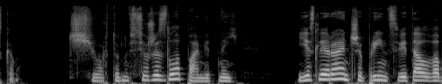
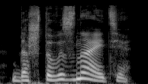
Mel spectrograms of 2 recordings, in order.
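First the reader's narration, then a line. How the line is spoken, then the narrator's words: Growled, prince. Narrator (Russian): рыкнул принц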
